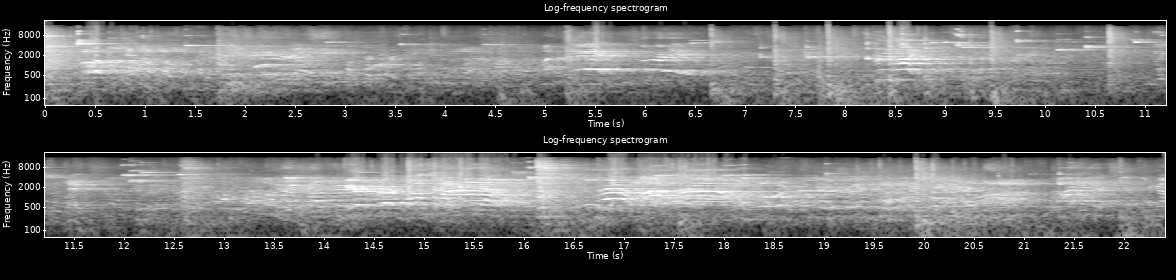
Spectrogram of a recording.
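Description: A basketball bouncing on a hardwood court amid crowd and player voices shouting and chattering, echoing through a large gym.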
